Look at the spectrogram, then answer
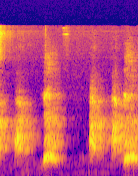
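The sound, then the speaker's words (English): Dogs bark repeatedly in quick, loud bursts, several sharp woofs in an uneven rhythm, with no one talking. “My dogs are irritating the fucking shit out of me and I love me.”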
